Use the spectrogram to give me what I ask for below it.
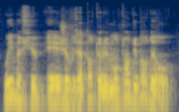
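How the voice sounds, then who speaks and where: A man's voice: mid-range voice, a little fast, creaky, darkish tone, lightly acted. A man voicing a dutiful male cashier who answers politely in a storybook reading.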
